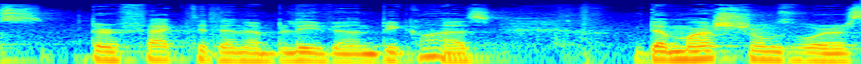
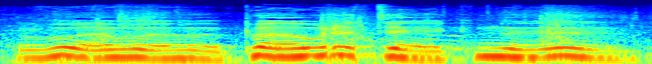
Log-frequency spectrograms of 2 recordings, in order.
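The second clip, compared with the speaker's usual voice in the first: ordinary talk, nothing marked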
